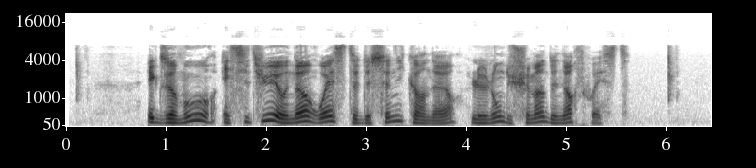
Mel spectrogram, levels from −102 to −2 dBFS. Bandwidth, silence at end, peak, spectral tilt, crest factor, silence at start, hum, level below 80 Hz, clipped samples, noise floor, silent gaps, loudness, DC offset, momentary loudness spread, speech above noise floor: 7.2 kHz; 0.4 s; -2 dBFS; -5 dB/octave; 20 dB; 0.1 s; none; -60 dBFS; under 0.1%; -65 dBFS; none; -22 LUFS; under 0.1%; 17 LU; 42 dB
